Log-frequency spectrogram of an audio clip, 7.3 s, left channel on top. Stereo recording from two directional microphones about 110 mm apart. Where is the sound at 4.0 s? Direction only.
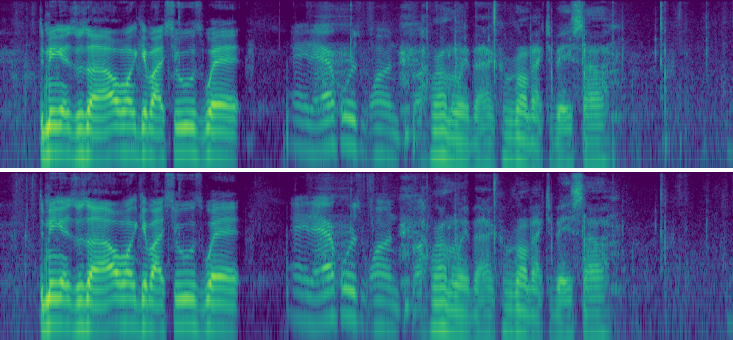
Centre (ahead or behind).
